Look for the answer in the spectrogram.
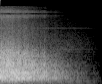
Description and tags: jfk taps IR
Some processed to stereo artificially. JFK assassination related audio sources.
historical, impulse, response, vintage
